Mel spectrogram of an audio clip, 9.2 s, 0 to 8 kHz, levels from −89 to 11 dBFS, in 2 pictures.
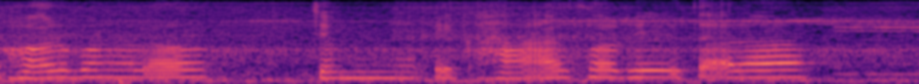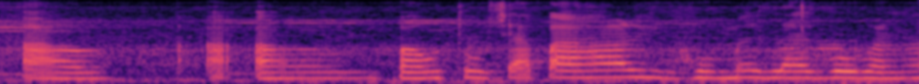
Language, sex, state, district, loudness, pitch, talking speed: Bhojpuri, female, Uttar Pradesh, Varanasi, -25 LUFS, 220 Hz, 85 wpm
